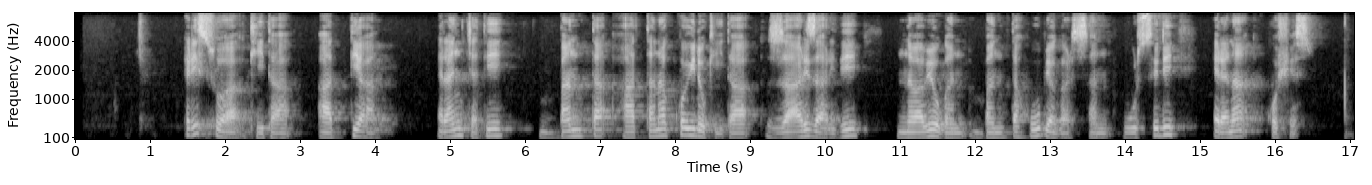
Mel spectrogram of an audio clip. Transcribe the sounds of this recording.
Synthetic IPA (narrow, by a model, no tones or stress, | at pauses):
ʔɛɾɪsːʊwa̰ːkʰiːt̪aː | aːt̪ːɪjaː | ɛɾɐnt͡ʃːɐt̪ɪ | bɐnt̪ːɐaːt̪ːɐnɐkɔjɪd̪ɔkiːt̪aːzaːɾɪzaːɾɪd̪ɪ | nɐbabɪjoːɡɐnbɐnt̪ːɐhuːpʼɪjɐɡɐɾsɐnwʊɾsɪd̪ɪ | ɛɾɐnɐkɔʃːḛːs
